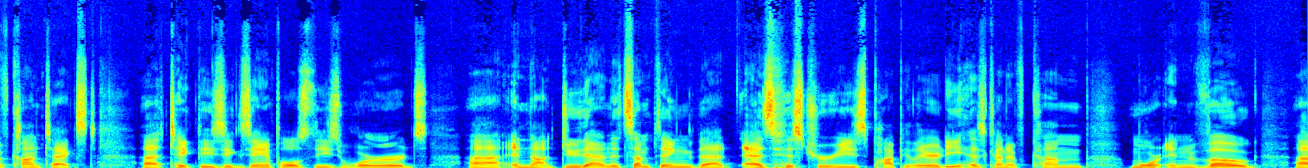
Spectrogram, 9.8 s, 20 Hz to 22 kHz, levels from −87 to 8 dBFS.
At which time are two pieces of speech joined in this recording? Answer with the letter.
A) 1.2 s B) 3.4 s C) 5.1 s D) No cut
D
